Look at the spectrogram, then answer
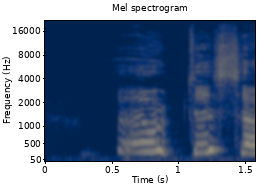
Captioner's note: yawning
